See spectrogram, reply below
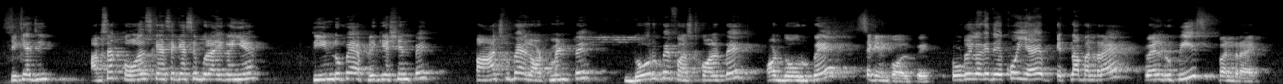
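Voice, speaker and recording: A man's voice: extremely high pitch, normal speed, a bit bright, slight background noise. Echoey male teacher quizzing his class. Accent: Indian. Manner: asks the class questions and repeats the answers. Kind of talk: classroom lecture.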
